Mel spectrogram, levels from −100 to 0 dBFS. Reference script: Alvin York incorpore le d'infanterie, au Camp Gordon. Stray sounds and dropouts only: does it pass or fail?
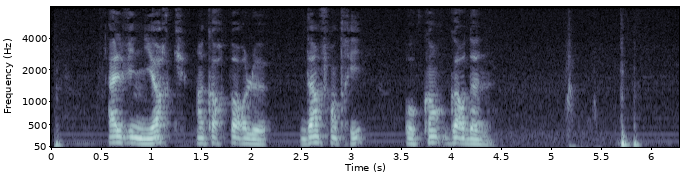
fail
